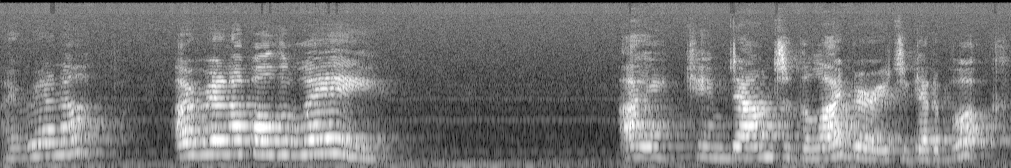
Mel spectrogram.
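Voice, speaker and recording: A woman's voice: high voice, takes it slowly, pauses often, fairly bright tone. A woman performing a fragile, desperate young woman in a dramatic readers theater piece, earnest and emotive. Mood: small, pleading. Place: large library room, live staged reading. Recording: distant echoey room, noisy live recording.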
